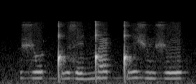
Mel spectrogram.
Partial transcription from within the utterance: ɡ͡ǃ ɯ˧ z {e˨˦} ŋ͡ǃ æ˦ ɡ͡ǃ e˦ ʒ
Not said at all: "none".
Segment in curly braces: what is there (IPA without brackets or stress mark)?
e˨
